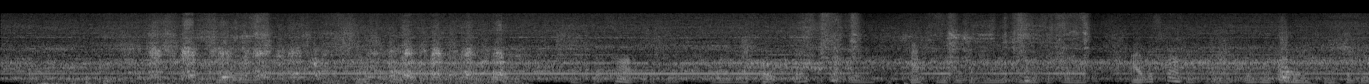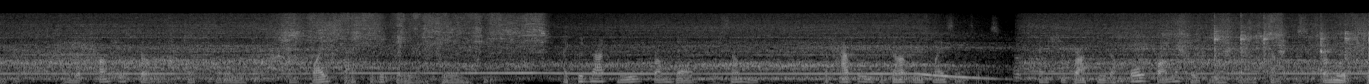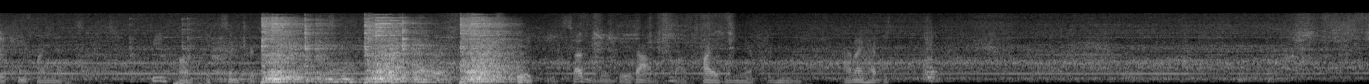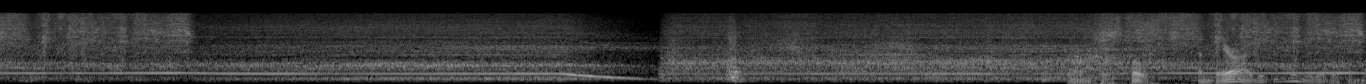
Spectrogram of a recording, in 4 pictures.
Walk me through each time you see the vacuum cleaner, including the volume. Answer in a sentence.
You can hear the vacuum cleaner from 0.0 to 54.6 s, at a steady volume.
